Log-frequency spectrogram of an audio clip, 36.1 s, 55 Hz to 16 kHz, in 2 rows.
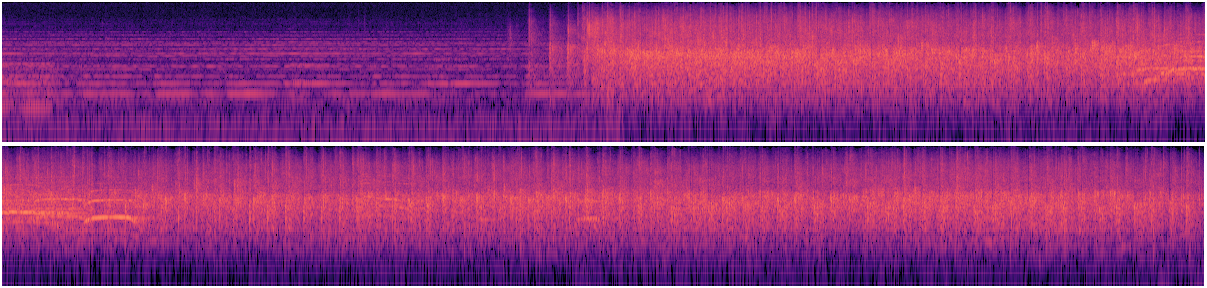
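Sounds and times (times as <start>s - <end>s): music: 0.0s - 36.0s
audience applauding: 7.9s - 36.0s
people cheering: 8.7s - 36.0s.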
